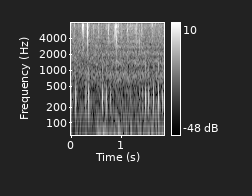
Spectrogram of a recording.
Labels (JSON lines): {"label": "biophony, pulse", "recorder": "SoundTrap 500"}
{"label": "anthrophony, boat engine", "recorder": "SoundTrap 500"}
